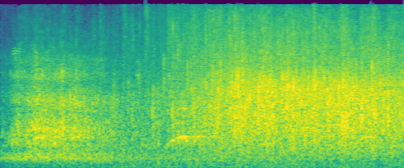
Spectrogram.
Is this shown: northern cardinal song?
no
